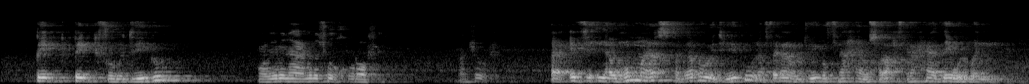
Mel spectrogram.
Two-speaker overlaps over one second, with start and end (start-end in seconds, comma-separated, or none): none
